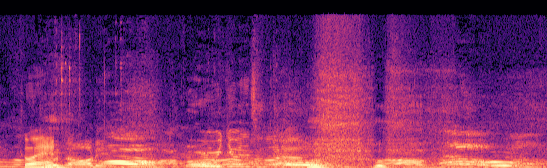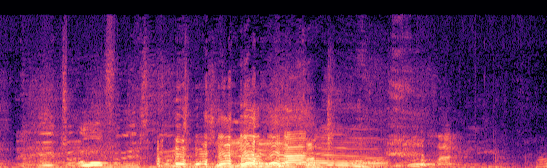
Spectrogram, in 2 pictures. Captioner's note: chatter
